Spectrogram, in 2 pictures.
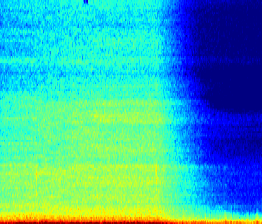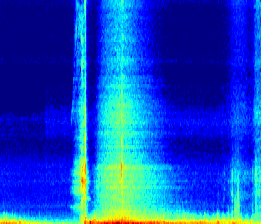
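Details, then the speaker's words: VW Polo cabin blower motor, relay inside not switching on with ignition on: deep uneven rumble pulsing about four times a second, fading and returning; possibly a broken internal gear. "It hears inside of that there is some weird noise. Let's listen it again. Yeah, this is a good indication that maybe some gear, if it has some gear inside, it gone broken."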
